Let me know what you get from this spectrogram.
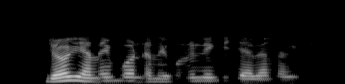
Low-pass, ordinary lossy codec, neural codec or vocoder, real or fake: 3.6 kHz; none; none; real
